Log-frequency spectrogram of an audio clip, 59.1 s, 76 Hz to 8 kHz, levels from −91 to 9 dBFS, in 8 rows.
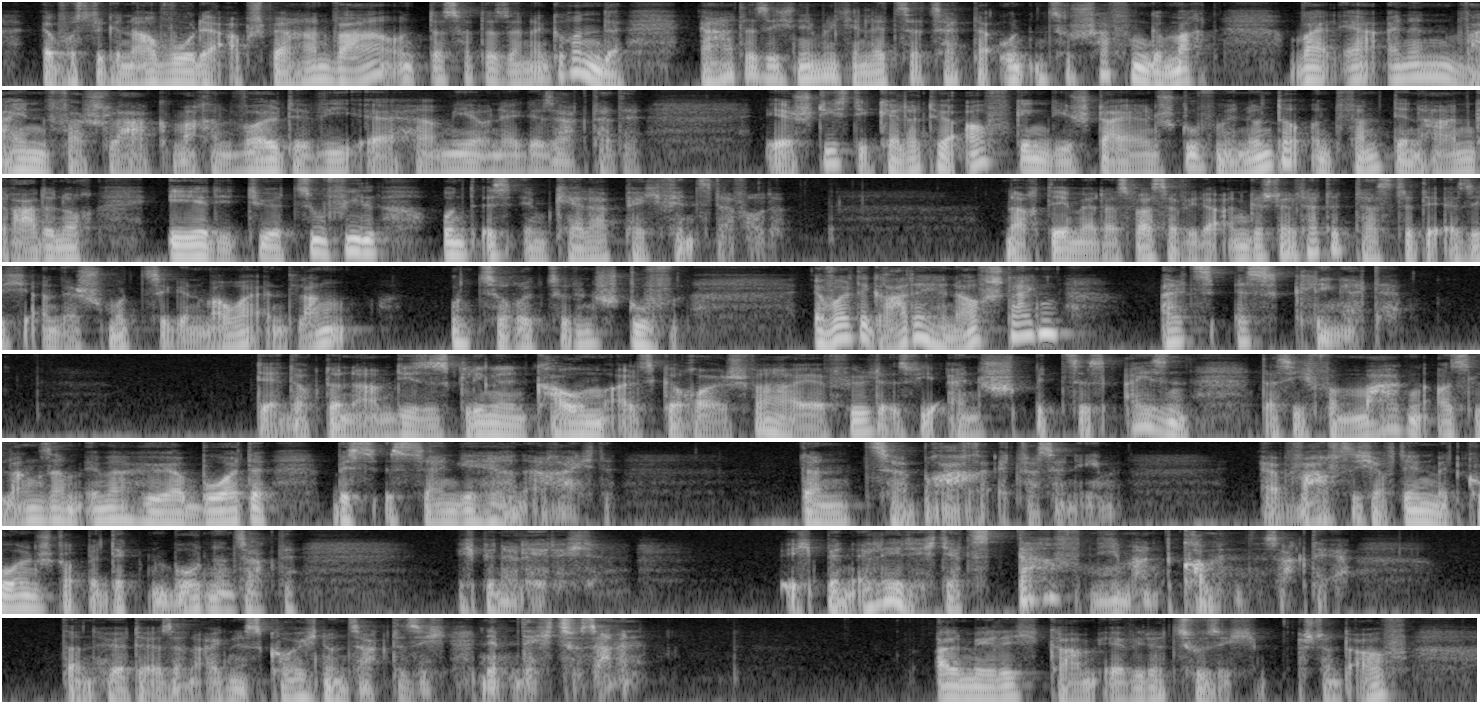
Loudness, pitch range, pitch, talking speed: -21 LUFS, 75-100 Hz, 85 Hz, 170 wpm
